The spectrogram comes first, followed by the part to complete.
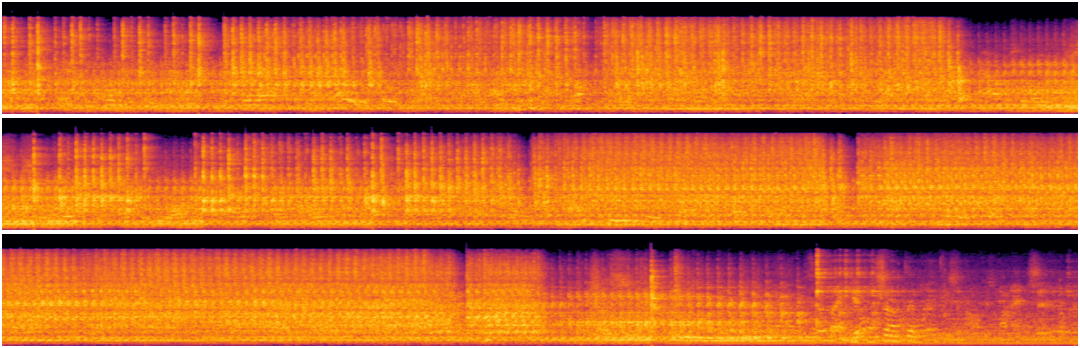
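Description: Wood lathe spinning a workpiece while a turning tool takes a cut across it: a continuous rough rushing and chattering of steel on wood. It lets up briefly about ten seconds in and eases off near the end.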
